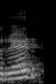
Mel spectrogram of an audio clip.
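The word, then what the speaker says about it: read: I have रेड your letter, रीड का देखिए तीनों फॉर्म्स में रीड ही होता है, बस प्रोनाउंसिएशन का तरीका अलग होता है।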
